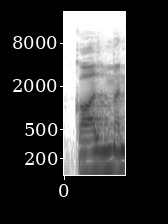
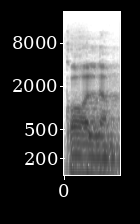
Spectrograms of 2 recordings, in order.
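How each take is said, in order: First: The word ends with an N sound. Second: The word ends with no N sound. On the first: The speaker calls it wrong. "कॉलमन नहीं" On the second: The speaker calls it right. "ये लिखा हुआ है कॉलम"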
